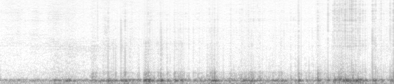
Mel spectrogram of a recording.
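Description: Short-to-medium nails and fingertips scratch and tap across the hollow metal mesh grille of a silver Blue Yeti microphone. The result is a low, rumbling, close-up scrape with a steady hum-like tone and quick, uneven crackling taps over four seconds.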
